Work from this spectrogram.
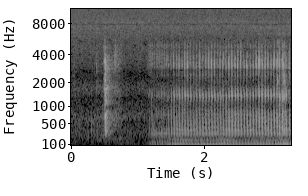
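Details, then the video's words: Norton the dog in sweet sleep, snoring with a fast regular rumbling pulse that builds from about one second, after a brief soft click near the start. "Norton, La dure vie d'un chien"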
